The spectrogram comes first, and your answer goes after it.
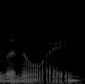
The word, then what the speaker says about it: Illinois: you have to start with another vowel in Illinois. Chicago, Illinois. Oh yeah. I mean, I guess you'd put the little like W-ish sound Illinois.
